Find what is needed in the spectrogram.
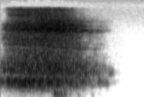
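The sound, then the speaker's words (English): One long, soft breath pushed out through the mouth during a guided meditation. It is a steady, breathy rush lasting over a second, then trailing off into silence. “So just push it out again, breathe in one more time.”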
